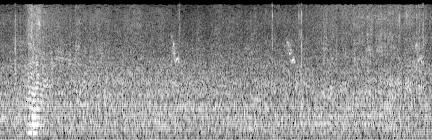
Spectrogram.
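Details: Honey bees in a top-bar hive, a steady even hum of the colony with one bee buzzing loudly past at the start, then a uniform drone.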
